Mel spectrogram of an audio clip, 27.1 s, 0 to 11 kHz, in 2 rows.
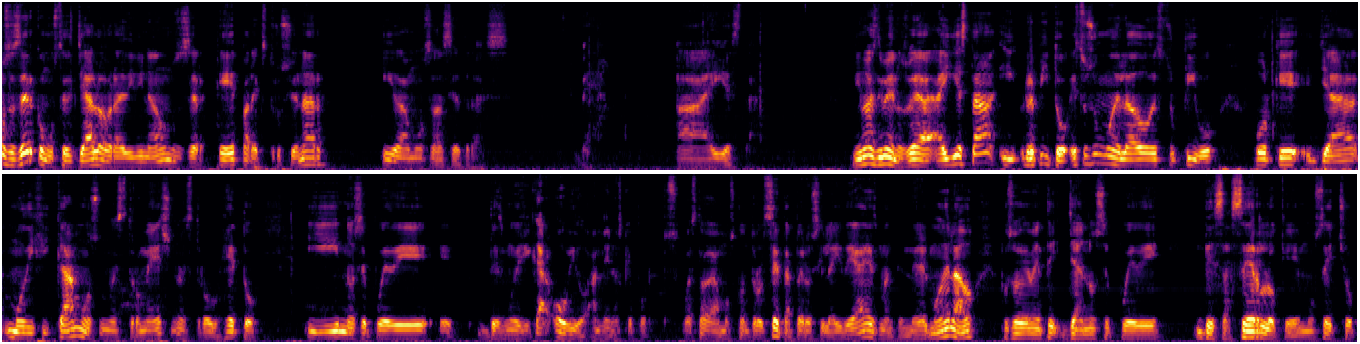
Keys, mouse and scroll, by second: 1.2 e, 4.5 click, 5.0 Tab, 5.6-6.1 scroll down 2, 6.3 shift+click, 7.1-8.4 middle drag, 9.4-11.0 middle drag, 11.2 middle click, 11.8 Tab, 12.3-14.1 middle drag, 15.6 Tab.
